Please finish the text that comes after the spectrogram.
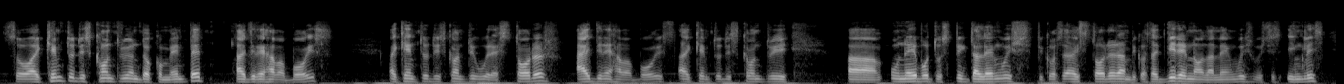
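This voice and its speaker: A man's voice: mid-range voice, steady tone, a little fast, a bit bright, no room sound. A man in his fifties from Guatemala, speaking English with a Spanish accent as an interview guest, sometimes repeating words with a mild stutter. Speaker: guest storyteller. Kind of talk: casual interview talk. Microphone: remote call.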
